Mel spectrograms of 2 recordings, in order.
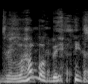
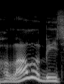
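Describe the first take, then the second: First: The name begins with a J sound. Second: The name begins with an H sound. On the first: The speaker calls it wrong. "that's stupid" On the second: The speaker calls it right. "J's are H's"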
